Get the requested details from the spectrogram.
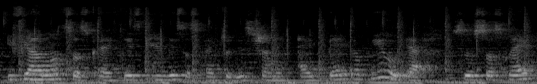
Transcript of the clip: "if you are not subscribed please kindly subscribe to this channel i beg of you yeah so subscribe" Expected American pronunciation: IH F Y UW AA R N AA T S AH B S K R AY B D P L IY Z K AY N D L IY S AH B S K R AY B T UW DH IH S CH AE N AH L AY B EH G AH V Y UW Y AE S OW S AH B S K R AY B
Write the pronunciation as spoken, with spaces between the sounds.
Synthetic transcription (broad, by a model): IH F Y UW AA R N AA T S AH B S K R AY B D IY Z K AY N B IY S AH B S K R AY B T UW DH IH S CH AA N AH N AY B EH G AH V Y UW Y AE S OW S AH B S K R AY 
